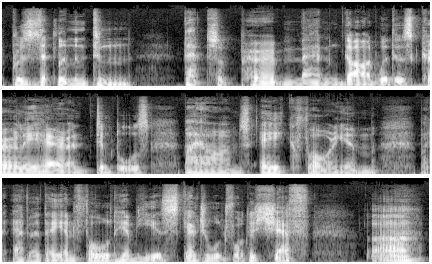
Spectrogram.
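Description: A man's voice: on the low side, lively intonation, takes it slowly, vocal fry, pitched above the performer's own voice, exaggerated voice. A man voicing a melodramatic, addled young princess who wails and swoops into shrieks. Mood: anguished. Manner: wailing, overwrought, swooping into shrieks.

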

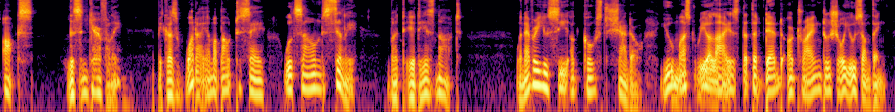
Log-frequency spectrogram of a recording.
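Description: A gentle old master of a storybook speaks slowly and coaxingly, dropping at times to a near whisper, as a man puts him on. His voice is lifted well above the reader's own deep register, with a raspy, gravelly edge. The rise and fall stays lively. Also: full character voice. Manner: calm, coaxing, soft-spoken. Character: wise old male sage, gentle teacher.

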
